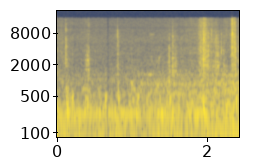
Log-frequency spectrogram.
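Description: Steady low hum of a car's interior, with a few faint scattered ticks.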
